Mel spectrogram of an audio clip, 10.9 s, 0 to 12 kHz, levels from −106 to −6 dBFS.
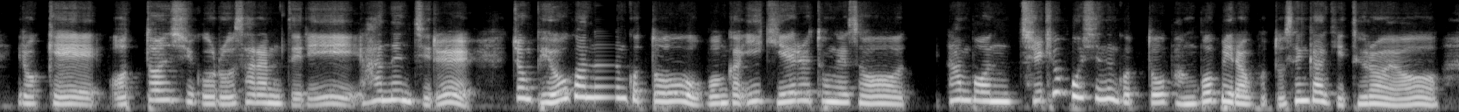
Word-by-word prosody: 이렇게 175 -3 0
어떤 265 - -2
식으로 175 -9 -2
사람들이 175 -5 -1
하는지를 225 - 0 0.3
좀 310 -2 +1
배워가는 320 - +3
것도 230 - 0
뭔가 190 +2 0
이 225 +5 -2
기회를 235 +2 -1
통해서 190 -7 +1 0.3
한번 240 -3 +3
즐겨보시는 325 - +1
것도 205 -1 -2
방법이라고 185 +1 +1
또 155 - -5
생각이 235 - +1
들어요. 160 -3 0
205 Hz, 290 characters per minute, -29 LUFS, 175-245 Hz, 0.3 s, 배워가는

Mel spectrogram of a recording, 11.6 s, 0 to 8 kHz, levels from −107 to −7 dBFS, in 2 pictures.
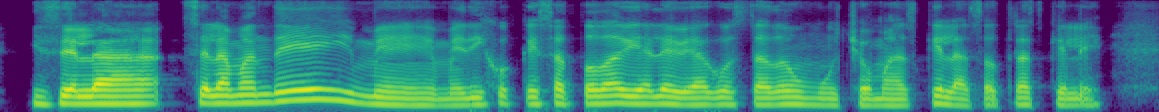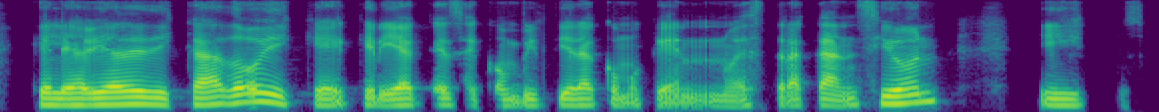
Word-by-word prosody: y 150 - -5
se 155 +2 +6
la 155 0 +5
se 160 +1 +2
la 160 0 +6
mandé, 200 +8 +4
y 215 -5 0
me 135 -5 -1
me 125 +1 -3
dijo 150 +4 -4
que 145 - -3
esa 150 0 -2
todavía 155 0 +3
le 155 - +3
había 135 -1 +2
gustado 140 +1 -1
mucho 125 -2 -4
más 120 -1 -4
que 160 - -1
las 125 -4 -3
otras 135 -1 -4
que 125 - -5
le - - -7 0.4
que 130 - -1
le 130 0 +2
había 135 +2 +3
dedicado, 140 +4 +1
y 170 -5 0
que 155 -6 -6
quería 125 +1 -2
que - - -7
se - - -12
convirtiera 125 - -5
como - - -9
que - - -6
en - - -10
nuestra - - -7
canción. 155 +9 -1 0.5
Y 125 -1 -5
pues - - -34
140 Hz, 205 wpm, -22 LUFS, 130-155 Hz, 0.5 s, se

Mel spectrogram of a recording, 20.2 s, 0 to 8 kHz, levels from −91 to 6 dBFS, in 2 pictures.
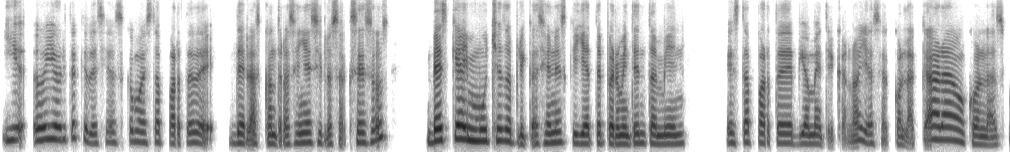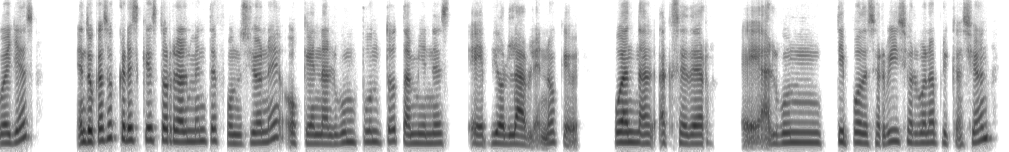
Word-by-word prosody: Y, 245 -2 -2
eh, - - -6
oye, 245 +3 +5
ahorita 255 +2 0
que - - -3
decías 180 +2 -6
como 215 -1 -3
esta 200 0 -3
parte 185 +1 -3
de 475 - -1
de 185 0 +1
las - - -1
contraseñas 185 +3 0
y - - -3
los 175 -1 -2
accesos, 215 +10 -1 0.4
ves 235 +2 +7
que 270 - +6
hay 255 - +9
muchas 225 0 +4
aplicaciones 190 0 0
que 180 - -2
ya 175 -1 +4
te 185 - -2
permiten 175 +1 +2
también 170 0 +1 0.4
esta 195 +1 -2
parte 190 -1 -2
de 185 0 +2
biométrica, 175 -1 -3
¿no? - - -2
Ya 190 -5 -1
sea - - -10
con 155 -1 -6
la - - -4
cara 250 -3 +4
o 210 - -1
con 165 -2 0
las 150 +1 -5
huellas. 210 - 0 0.4
En 200 - +2
tu 215 - +9
caso, 255 +6 +2
¿crees 245 -2 +4
que 245 - +2
esto 240 -1 +2
realmente 220 +1 +1
funcione 195 - -2
o 190 0 -3
que 180 - -1
en 175 0 0
algún 190 +4 -2
punto 210 +1 -4
también 180 -2 -1
es, 185 0 -3 0.2
eh, 170 -1 -1
violable, 175 -3 +2
¿no? 200 - -2
Que - - -5 0.3
puedan 200 -1 +4
a 180 - +2
acceder, 175 -1 -2 0.3
eh, - - -2
algún 195 +1 -2
tipo 205 -1 -1
de 185 - 0
servicio, 195 +4 -4
alguna 190 +1 -1
aplicación, 200 - -4
195 Hz, 205 wpm, -21 LUFS, 180-220 Hz, 0.4 s, hay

